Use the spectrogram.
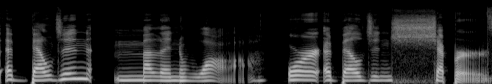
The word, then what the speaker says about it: Malinois: It's called a Belgian Malinois or a Belgian Shepherd. So it's like a Millinois. A Malinois. Millinois. Like Brunois.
